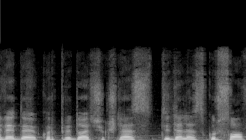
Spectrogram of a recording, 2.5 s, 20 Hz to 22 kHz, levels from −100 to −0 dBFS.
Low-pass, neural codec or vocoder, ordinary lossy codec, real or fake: 14.4 kHz; none; AAC, 48 kbps; real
